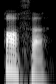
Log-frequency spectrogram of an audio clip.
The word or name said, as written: offa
